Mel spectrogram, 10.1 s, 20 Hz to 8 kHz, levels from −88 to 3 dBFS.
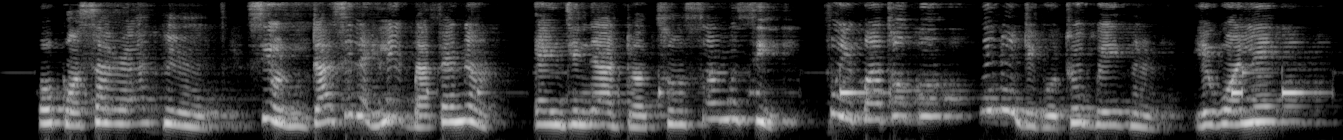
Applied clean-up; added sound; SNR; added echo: neural mask model DeepFilterNet 3.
